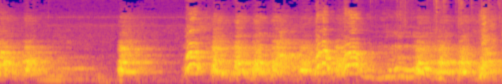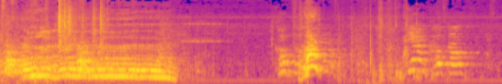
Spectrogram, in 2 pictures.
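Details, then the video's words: A pet Beagle barking at computer sound effects indoors: a long stretch of loud, howling barks and drawn-out bays, then a pause and a few shorter yelping barks, with a steady low hum throughout. "(Beagle) Barking At Computer Sound Effects"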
